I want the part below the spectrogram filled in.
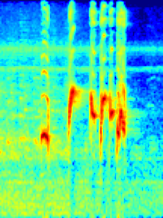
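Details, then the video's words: Red-whiskered bulbul training song, a twisting-voice style meant to excite birds: six quick, loud, clear whistled notes in a lively phrase, with an upward-sweeping note and a tumbling warbled ending. "luyện giọng chào mào hót hay, Giọng xoắn tít -KÍCH CHIM CĂNG LỬA"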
